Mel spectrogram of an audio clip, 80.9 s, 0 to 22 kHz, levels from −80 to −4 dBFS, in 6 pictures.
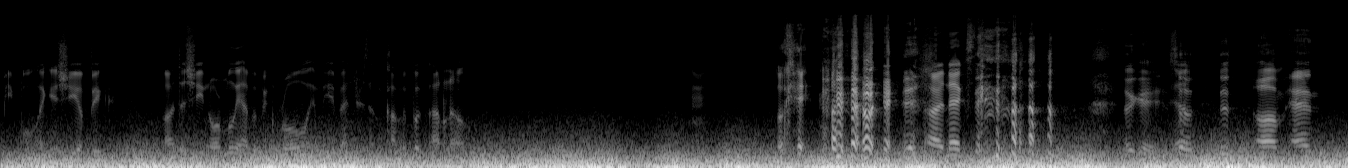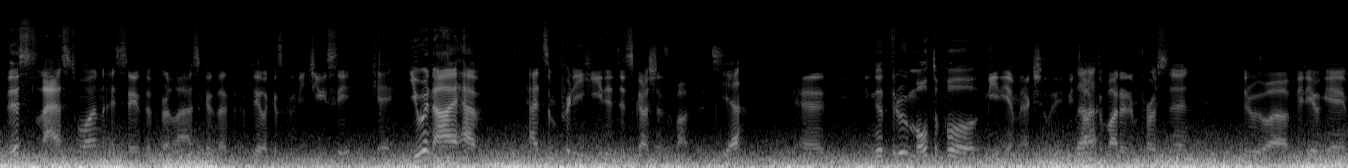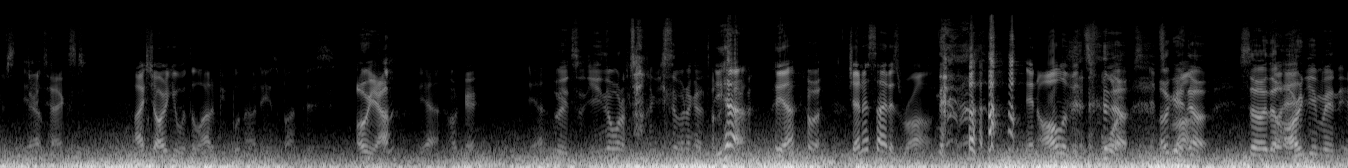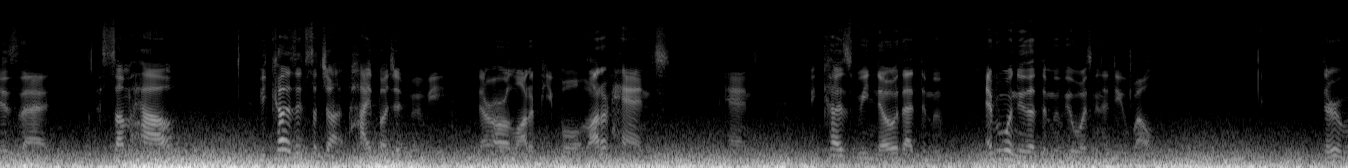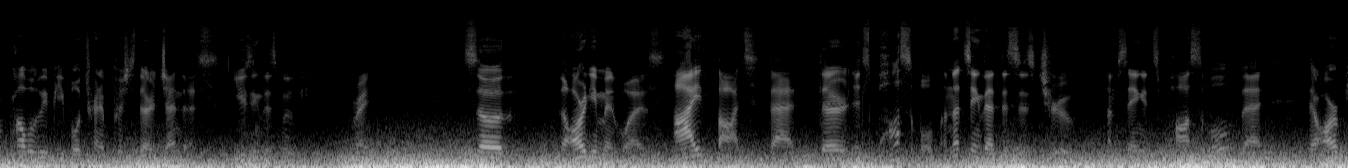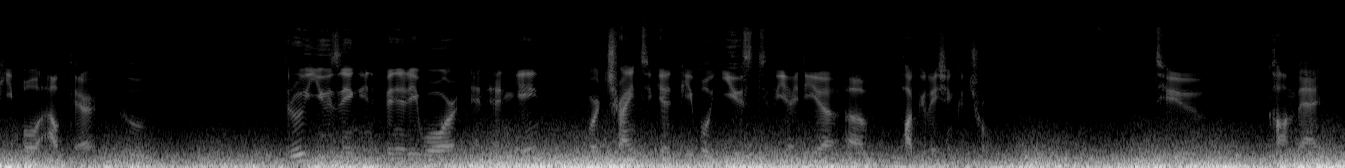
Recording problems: low rumble; loud; throughout; 3 dB below the speech

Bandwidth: 15 kHz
